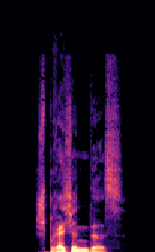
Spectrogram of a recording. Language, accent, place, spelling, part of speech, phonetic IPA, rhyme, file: German, Germany, Berlin, sprechendes, adjective, [ˈʃpʁɛçn̩dəs], -ɛçn̩dəs, De-sprechendes.ogg
- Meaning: strong/mixed nominative/accusative neuter singular of sprechend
